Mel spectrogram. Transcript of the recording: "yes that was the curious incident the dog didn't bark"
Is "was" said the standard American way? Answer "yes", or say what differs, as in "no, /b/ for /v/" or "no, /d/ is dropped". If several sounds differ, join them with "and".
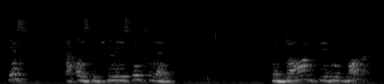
yes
